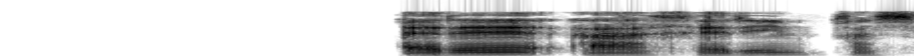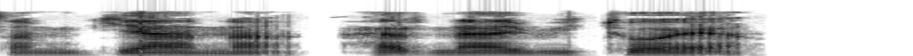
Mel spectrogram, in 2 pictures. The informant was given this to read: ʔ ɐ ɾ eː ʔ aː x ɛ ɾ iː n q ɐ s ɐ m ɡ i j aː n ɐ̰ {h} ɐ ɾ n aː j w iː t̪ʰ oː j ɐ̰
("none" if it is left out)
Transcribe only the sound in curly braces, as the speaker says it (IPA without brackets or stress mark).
h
